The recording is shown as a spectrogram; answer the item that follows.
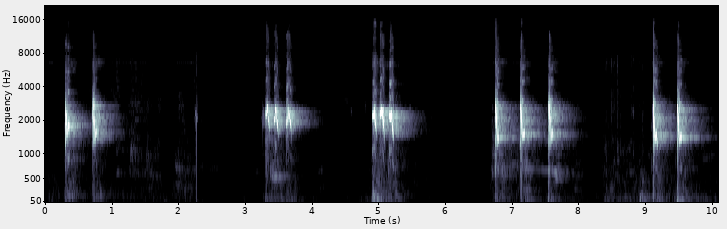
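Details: Female yellow-vented bulbul calling the male: short clusters of two or three sharp chirps, repeated every two seconds or so with silence between them.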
